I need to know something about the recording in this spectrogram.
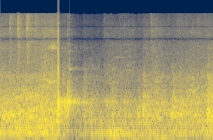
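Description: A bowling ball hits the pins about half a second in, with a sharp clatter, over the steady background din of a bowling alley.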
